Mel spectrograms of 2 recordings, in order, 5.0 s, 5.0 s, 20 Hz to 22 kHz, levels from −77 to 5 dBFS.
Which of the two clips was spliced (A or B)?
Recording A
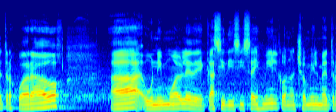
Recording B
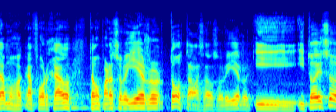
B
